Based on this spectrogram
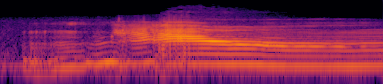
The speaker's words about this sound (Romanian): Da, nu mi-închipuiam că puteți lua chiar și chipul unei pisici.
